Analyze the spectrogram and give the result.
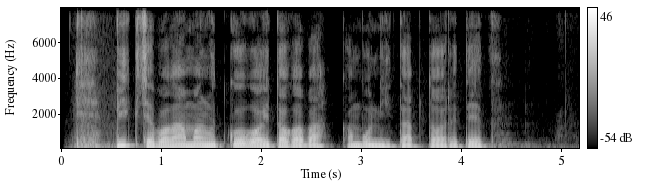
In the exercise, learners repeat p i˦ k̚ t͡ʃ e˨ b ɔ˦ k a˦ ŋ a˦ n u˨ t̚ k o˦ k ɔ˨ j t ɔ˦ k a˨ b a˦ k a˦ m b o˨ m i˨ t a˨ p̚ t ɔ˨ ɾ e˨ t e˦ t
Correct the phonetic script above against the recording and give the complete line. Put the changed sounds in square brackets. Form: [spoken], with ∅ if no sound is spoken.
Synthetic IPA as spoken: p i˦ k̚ t͡ʃ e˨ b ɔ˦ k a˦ [m] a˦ n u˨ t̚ k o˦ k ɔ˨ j t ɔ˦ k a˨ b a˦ k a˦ m b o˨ [n] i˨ t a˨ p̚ t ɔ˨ ɾ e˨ t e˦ t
